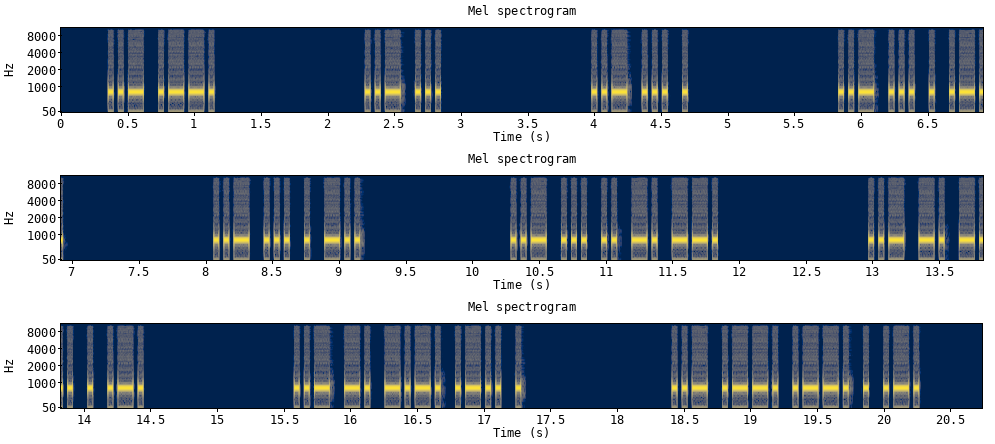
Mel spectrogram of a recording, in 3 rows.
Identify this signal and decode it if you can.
Morse code, heard as a keyed tone, about 32 wpm, 800 Hz. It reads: UP US USE USER USED USING UNDER UNCLE UPPER
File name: Alphabetical / Alphabetical mp3s / Us @30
